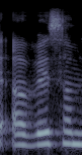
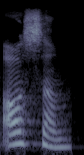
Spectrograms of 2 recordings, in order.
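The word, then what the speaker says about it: awesome: मौसम इसमें हमें दिखेगी इसकी स्पेलिंग जैसे अवेसम लिखा है पर इसका प्रनंसीएशन होता है ऑसम ऑसम ओके और सब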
